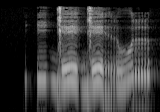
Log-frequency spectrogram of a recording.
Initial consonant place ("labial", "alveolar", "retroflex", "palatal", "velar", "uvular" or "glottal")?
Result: glottal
